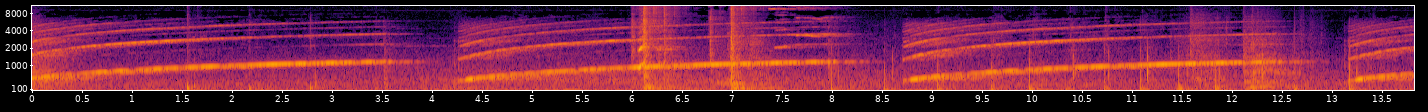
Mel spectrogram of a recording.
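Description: An alarm in the Life Is Strange video game wails in repeated rising sweeps, each roughly four seconds long, loud and continuous, with a few sharp clicks and thumps mixed in partway through.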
